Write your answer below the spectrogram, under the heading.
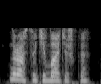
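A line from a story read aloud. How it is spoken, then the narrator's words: Timid. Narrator (Russian): робко проговорила Марина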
